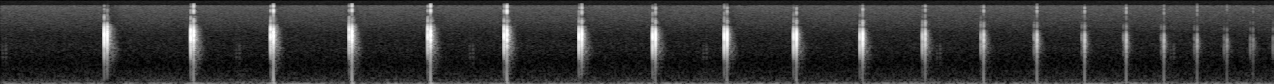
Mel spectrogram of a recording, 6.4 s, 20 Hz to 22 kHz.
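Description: A hand-held plastic ball clacker (lato-lato), two small solid glowing green plastic balls on a string, is swung from the fingertips so the balls clack together. About eighteen sharp, bright clacks centered near 3 kHz ring very briefly, speeding up and growing slightly softer toward the end.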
